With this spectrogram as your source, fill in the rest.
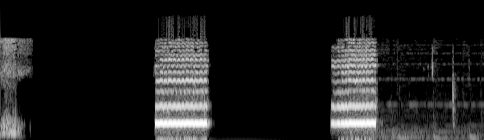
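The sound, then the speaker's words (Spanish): A telephone rings twice, each burst a loud, steady electronic tone lasting under a second, separated by a pause of silence, followed by faint low rustling and background noise. “¿Hola? ¿El teléfono del más allá?”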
